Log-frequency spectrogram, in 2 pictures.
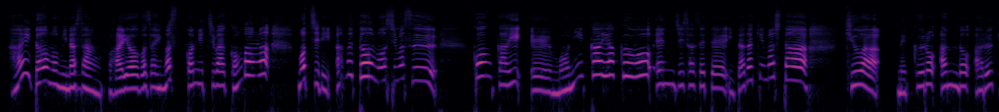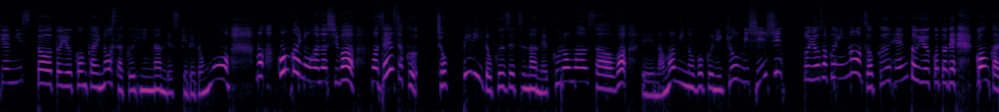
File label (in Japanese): PRボイス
